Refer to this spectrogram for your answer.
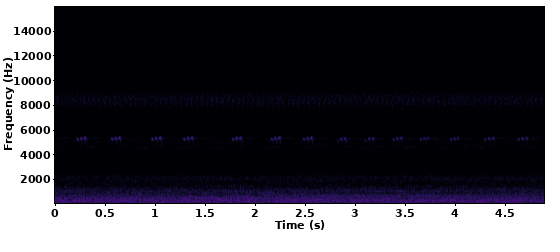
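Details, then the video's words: A cricket calls in a quiet room with evenly spaced, slightly drawn-out high chirps about twice a second, accompanied by a faint continuous high tone and a low hiss. "Sound of emptiness and crickets in the room"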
